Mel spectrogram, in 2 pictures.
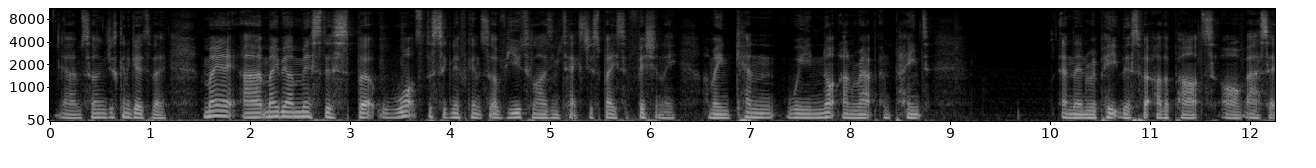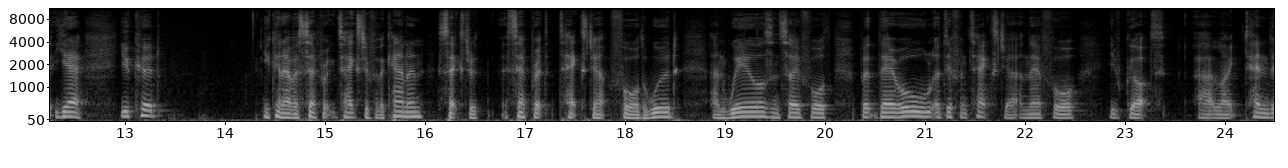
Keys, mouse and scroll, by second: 14.1-24.4 middle drag.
